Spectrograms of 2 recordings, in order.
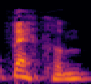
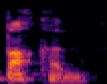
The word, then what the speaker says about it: Beckham: and call Con you don't call Beckham buckham as far as I'm concerned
